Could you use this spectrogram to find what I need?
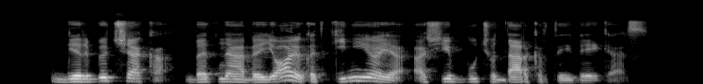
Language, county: Lithuanian, Klaipėda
